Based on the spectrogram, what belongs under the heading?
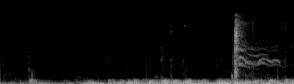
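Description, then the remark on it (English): Quick, soft clicks of typing on a computer keyboard patter along over a steady low rumble, with a short rising squeaky tone near the end. “I can hear the typing.”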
